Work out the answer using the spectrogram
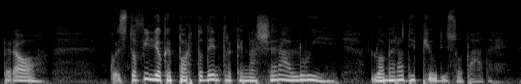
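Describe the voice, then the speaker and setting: Here the actress, voicing a proud, ironic and embittered 19th-century bourgeois wife, speaks in a lowish, creaky, husky voice at normal speed, full of hushed, sad resentment. The confessional stage monologue swings between quiet and declamatory, set to live guitar music.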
